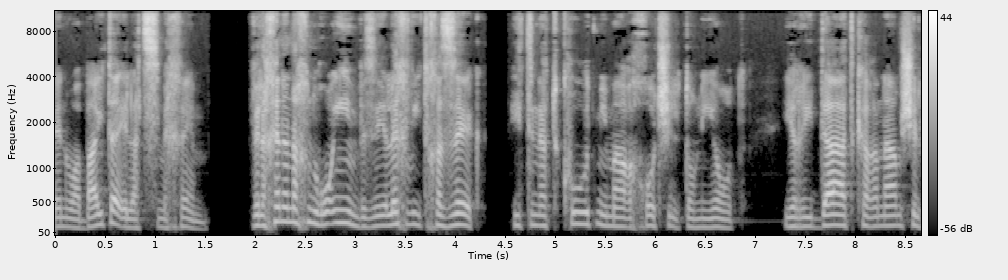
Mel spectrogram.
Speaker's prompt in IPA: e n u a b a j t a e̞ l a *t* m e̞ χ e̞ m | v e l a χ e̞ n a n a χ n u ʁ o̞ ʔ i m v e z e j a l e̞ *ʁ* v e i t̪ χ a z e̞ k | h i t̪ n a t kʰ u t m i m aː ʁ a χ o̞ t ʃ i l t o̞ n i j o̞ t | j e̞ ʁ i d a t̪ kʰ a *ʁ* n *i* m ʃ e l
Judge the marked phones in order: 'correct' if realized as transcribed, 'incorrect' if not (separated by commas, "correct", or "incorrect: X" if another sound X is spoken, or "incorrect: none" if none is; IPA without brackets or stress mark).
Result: incorrect: t͡s, incorrect: χ, correct, incorrect: a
